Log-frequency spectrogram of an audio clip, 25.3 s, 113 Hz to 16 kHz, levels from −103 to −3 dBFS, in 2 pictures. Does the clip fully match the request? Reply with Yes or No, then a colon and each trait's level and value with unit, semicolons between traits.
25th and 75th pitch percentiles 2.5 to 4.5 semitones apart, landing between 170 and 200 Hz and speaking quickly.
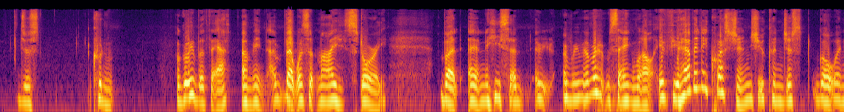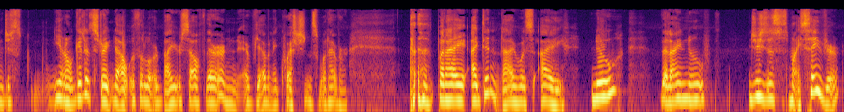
No: average, 2.9 semitones; medium, 185 Hz; average, 155 wpm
